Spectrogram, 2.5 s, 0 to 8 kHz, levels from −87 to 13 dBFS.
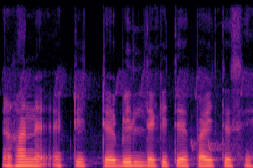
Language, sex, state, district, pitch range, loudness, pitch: Bengali, male, Assam, Hailakandi, 140-150 Hz, -18 LUFS, 145 Hz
